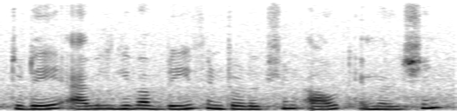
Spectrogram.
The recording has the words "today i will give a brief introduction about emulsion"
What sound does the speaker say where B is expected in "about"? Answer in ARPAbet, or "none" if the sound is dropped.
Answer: none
